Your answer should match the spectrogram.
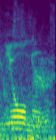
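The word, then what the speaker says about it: Mjölnir: pronounce names um well it's like mjolnir the J is not pronounced I believe short of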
